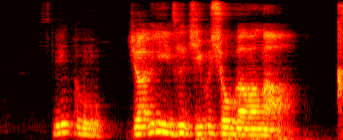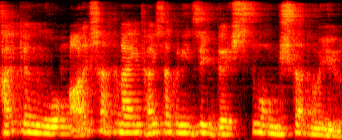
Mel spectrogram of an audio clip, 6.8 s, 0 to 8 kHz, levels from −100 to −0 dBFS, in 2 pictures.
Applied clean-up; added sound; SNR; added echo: neural mask model DeepFilterNet 3.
